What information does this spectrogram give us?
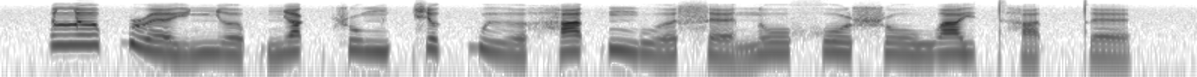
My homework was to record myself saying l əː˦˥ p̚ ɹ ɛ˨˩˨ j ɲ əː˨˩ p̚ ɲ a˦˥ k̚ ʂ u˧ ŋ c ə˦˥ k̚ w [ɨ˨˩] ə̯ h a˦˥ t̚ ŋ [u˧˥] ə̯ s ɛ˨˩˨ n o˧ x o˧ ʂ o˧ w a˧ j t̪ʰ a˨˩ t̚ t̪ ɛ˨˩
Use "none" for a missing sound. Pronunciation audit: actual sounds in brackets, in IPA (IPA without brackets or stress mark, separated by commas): ɨ˨˩, u˨˩˦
